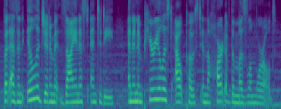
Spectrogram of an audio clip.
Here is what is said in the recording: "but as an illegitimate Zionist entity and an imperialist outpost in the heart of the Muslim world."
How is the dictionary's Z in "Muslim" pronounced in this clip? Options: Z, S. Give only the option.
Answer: Z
